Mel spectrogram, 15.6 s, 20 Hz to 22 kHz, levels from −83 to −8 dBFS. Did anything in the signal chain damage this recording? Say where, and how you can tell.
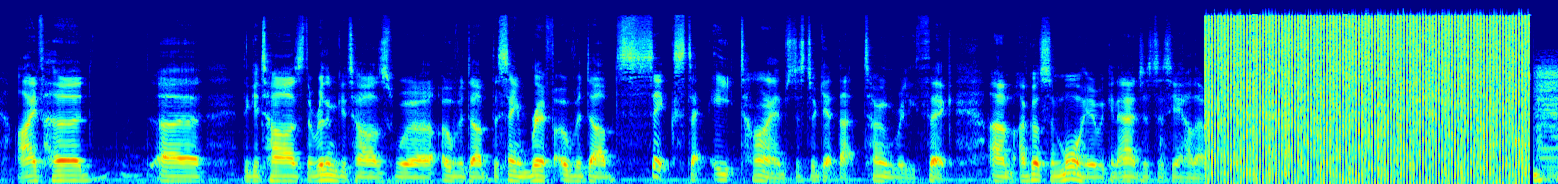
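Yes. At the playback link, an AC-3 bitstream was passed on as ordinary samples instead of being decoded: a compressed stream played as audio. From 12.04 to 15.33 s the sound becomes loud chattering static, 13.3 ms noise bursts repeating at 31.25 Hz, which fits 640 kbps AC-3 frames.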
